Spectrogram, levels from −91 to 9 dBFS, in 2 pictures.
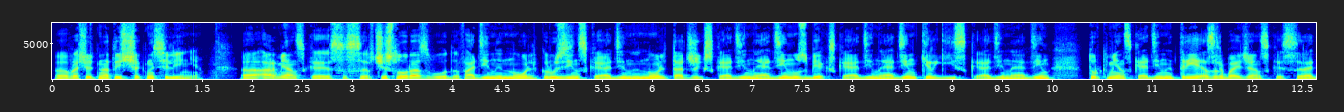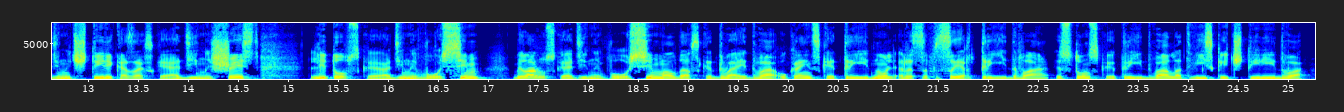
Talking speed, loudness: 95 wpm, -31 LUFS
